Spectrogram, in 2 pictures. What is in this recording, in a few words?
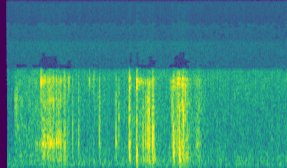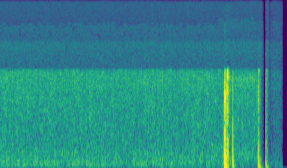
Voicemail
